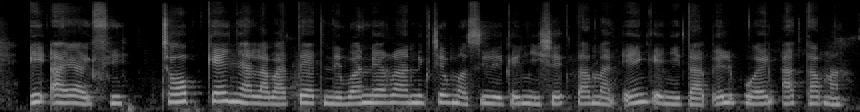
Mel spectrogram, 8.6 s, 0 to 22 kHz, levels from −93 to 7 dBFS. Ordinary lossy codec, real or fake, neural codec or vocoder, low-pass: none; fake; codec, 44.1 kHz, 7.8 kbps, DAC; none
